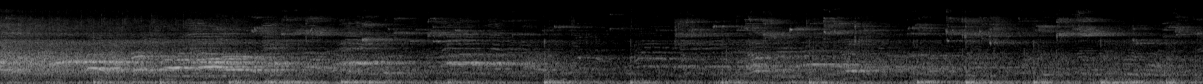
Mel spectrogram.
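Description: A basketball thumps as it is dribbled on the floor.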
